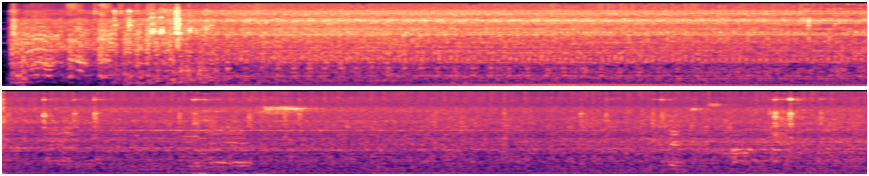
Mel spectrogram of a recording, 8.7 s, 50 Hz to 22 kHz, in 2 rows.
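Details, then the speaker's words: 2006 Audi A3, 183,000 miles, just after a new part fitted so it no longer stumbles with the dipstick pulled: catches and settles into a steady, even low idle with no stumble or hunting; better throttle response, though intake-valve carbon remains. "so this is a great result and we even have better throttle response"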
